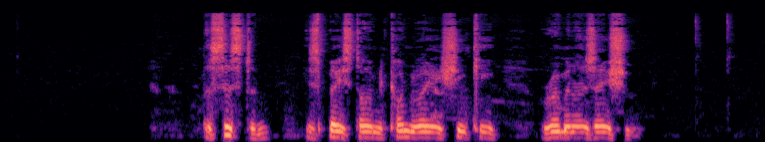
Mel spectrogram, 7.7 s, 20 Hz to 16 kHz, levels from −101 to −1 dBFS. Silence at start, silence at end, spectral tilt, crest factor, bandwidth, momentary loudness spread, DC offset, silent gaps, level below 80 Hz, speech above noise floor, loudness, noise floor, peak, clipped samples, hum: 2.05 s; 1.3 s; -3.5 dB/octave; 20 dB; 11.5 kHz; 13 LU; under 0.1%; none; -76 dBFS; 62 dB; -25 LUFS; -86 dBFS; -8 dBFS; under 0.1%; none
